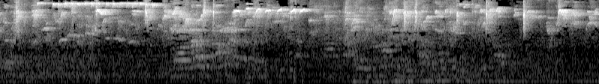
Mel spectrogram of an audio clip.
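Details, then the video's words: Birdsong used as a lure, played in the early morning to get caged birds singing: dense, very high, thin twittering and chirps in rapid overlapping bursts, with short pauses, nearly continuous throughout, a faint low hum underneath. "Bật Tiếng Chim Này Lên Vào Sáng Sớm Chim Của Bạn Sẽ Hót Ngay"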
